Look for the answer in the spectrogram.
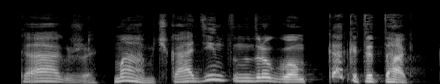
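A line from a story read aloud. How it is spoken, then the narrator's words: Tender, slightly worried babbling. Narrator (Russian): Хоть и ласково, но, опасаясь немного за мамочку, пролепетал штабс-капитан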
